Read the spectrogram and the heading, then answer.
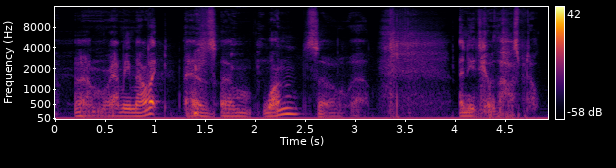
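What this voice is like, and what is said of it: Usual voice. Nothing is said of it.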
